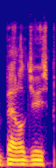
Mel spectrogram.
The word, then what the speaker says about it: Betelgeuse: Now that Betelgeuse, and yes, you can say Betelgeuse or Betelgeuse. Betelgeuse is slightly preferred.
